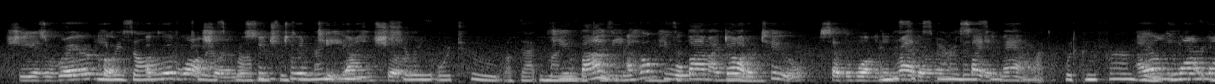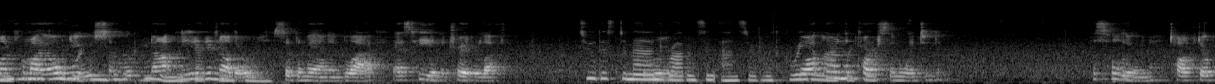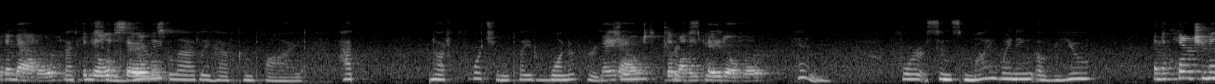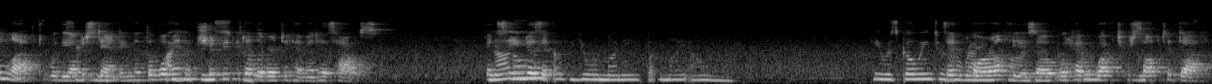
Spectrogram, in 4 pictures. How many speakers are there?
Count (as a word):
two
